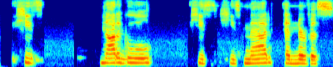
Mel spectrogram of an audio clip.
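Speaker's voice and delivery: hushed, quiet half-whisper. During a tabletop game, a player speaks only to the group, half-whispering. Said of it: "I'm gonna whisper to the to the group".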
